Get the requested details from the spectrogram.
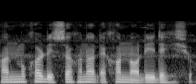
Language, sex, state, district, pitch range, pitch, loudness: Assamese, male, Assam, Hailakandi, 105-120 Hz, 115 Hz, -18 LUFS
